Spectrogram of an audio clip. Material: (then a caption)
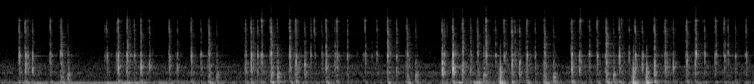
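Plastic. Both hands type continuously with their fingertips on a Bloody B820R full-size black plastic mechanical gaming keyboard with backlit keycaps and a hollow housing. The strikes produce rapid, clacky keystrokes with a hollow low thump beneath them, each decaying almost instantly. Brief pauses near 2.3 and 4.3 seconds separate the bursts of typing.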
